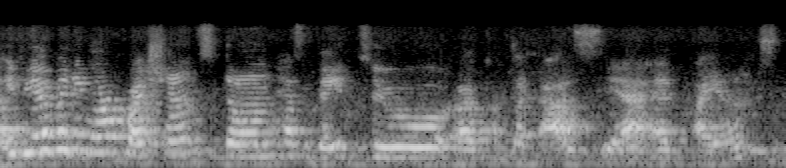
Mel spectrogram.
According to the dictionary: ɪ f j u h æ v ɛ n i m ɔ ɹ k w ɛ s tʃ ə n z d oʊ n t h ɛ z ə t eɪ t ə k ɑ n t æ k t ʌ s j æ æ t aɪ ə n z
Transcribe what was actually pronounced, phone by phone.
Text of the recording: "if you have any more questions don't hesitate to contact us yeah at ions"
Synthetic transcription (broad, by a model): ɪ f j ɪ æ v ɛ n i m ɔ ɹ k w ɛ s tʃ ə n z d oʊ n t h ɛ z ə t eɪ t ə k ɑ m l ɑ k ʌ s j æ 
